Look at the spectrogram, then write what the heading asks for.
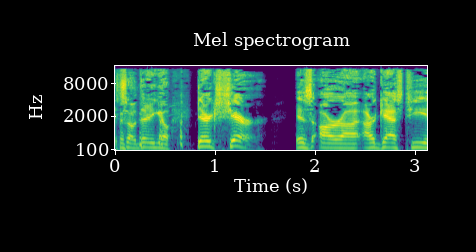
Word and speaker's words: Sharrer: bet how do you say your last name sharer see what did zach say no i i've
